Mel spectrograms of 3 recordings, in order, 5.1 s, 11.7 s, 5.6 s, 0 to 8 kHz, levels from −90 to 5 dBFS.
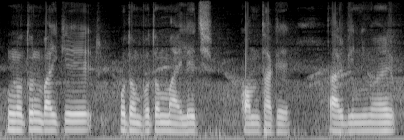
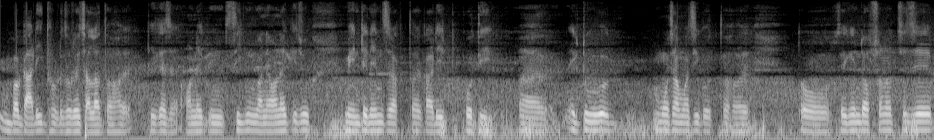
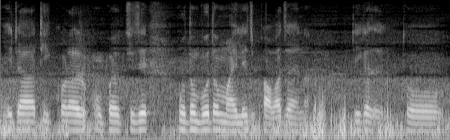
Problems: none marked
